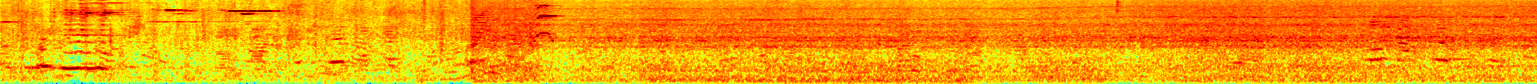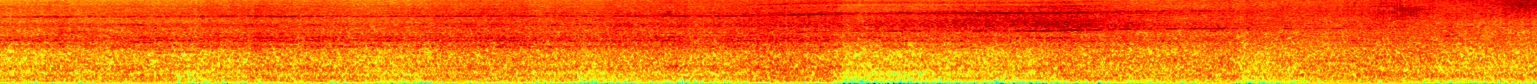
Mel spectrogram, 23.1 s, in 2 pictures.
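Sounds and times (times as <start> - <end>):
train passing at speed: 0.0 - 23.0.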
